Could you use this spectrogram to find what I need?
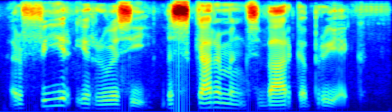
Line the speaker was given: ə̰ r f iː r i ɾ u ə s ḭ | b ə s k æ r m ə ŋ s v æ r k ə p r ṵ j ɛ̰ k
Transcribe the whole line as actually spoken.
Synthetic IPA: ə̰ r f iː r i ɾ u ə s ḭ | b ə s k æ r m ə ŋ s v æ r k ə p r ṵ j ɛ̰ k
